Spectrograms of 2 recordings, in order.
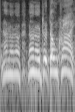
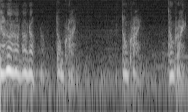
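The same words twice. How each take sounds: First: Higher, urgent rush of no's. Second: Very soft, higher, near-whispered plea; hushed urgency. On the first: Preacher voicing Jesus to a mourning woman, urgent. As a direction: plead urgently to stop the tears. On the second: Preacher voicing Jesus comforting a mourner, hushed urgency. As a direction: hush someone tenderly but urgently. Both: Acted. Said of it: "it's like with urgency".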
